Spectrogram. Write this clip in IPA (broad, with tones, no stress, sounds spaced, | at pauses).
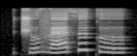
t͡ʃ ɵ˩˧ v æ˩˧ θ ø˥ k ɵ˧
